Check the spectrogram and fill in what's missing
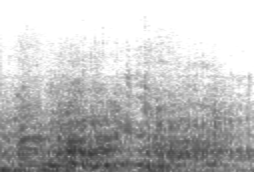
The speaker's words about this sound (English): The sun is setting, the sky is darkening, and three male lions are having a little scuffle nearby.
